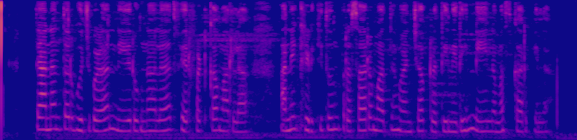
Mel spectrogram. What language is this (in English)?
Marathi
